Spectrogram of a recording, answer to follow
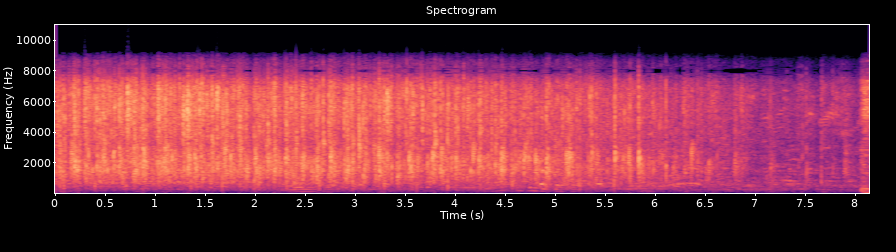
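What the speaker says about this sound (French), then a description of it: "on fait un petit applaudissement pour Lou, pas trop fort" A crowd at an evening singing show applauds loudly and densely for a young performer, with murmuring voices mixed in and the clapping fading slightly toward the end.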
